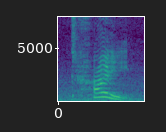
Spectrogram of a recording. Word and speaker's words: type: We don't hear that E. Type. See where that Y is in the middle? So when the Y is in the middle or the end of a one-syllable word, it's going to say I.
